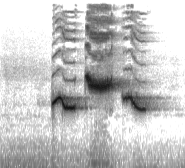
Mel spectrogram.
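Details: A single morning song phrase from an orange-headed thrush, three bright slurred whistles, the first falling, the second higher and sustained, the third dropping away.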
